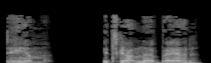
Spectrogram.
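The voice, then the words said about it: Disbelieving tone. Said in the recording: “I could hear the disbelief in my voice.”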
